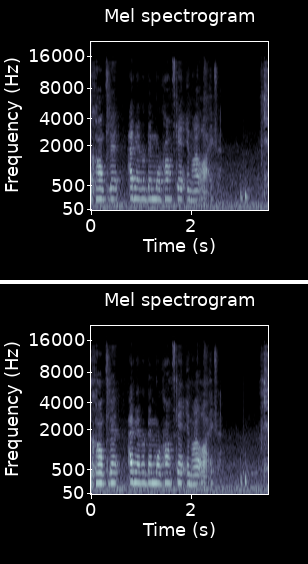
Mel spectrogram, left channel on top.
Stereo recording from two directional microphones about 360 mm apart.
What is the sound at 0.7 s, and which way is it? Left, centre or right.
Speech, right.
